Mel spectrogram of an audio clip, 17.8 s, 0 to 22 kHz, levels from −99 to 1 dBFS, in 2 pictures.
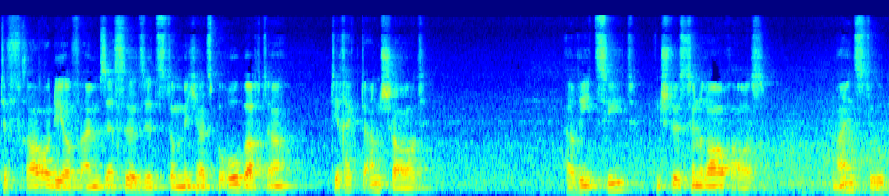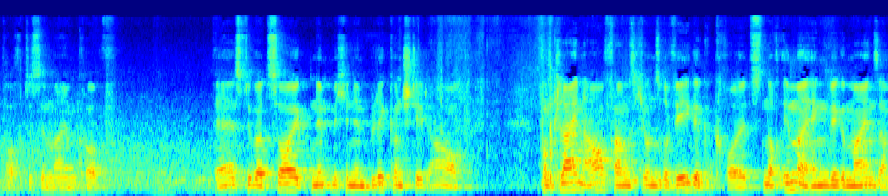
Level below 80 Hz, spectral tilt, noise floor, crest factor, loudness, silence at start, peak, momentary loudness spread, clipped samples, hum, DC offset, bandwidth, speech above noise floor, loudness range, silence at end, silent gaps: -80 dBFS; -5 dB/octave; -52 dBFS; 18 dB; -29 LUFS; 0 s; -10 dBFS; 19 LU; under 0.1%; none; under 0.1%; 15.5 kHz; 24 dB; 8 LU; 0 s; none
